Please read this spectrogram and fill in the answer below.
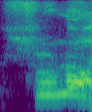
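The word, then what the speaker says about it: शृणोति: Is it su or shru? Shrunoti. That's what. It is a Shrunoti.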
